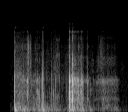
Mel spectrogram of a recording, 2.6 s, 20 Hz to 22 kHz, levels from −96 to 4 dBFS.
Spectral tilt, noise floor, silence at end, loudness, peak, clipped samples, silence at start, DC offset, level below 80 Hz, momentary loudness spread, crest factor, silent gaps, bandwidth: -7.5 dB/octave; -52 dBFS; 0.4 s; -29 LUFS; 0 dBFS; under 0.1%; 0.3 s; under 0.1%; -54 dBFS; 26 LU; 32 dB; none; 7.6 kHz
